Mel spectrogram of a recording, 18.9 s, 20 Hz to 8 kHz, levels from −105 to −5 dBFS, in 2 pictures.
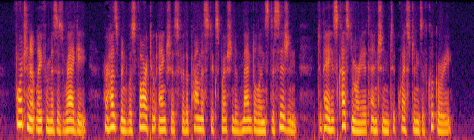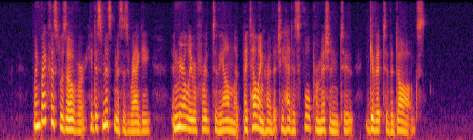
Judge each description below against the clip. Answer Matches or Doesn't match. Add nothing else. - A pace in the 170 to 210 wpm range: Matches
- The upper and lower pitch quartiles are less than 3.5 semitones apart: Doesn't match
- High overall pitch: Doesn't match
